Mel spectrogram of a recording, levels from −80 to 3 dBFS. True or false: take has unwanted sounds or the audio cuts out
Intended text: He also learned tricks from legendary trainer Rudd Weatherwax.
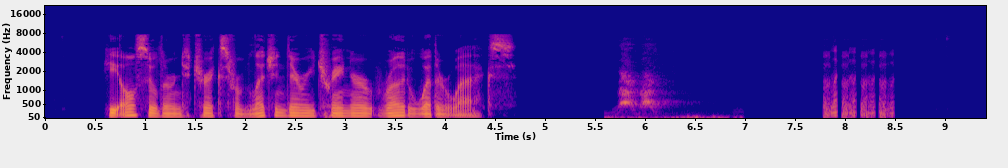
true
